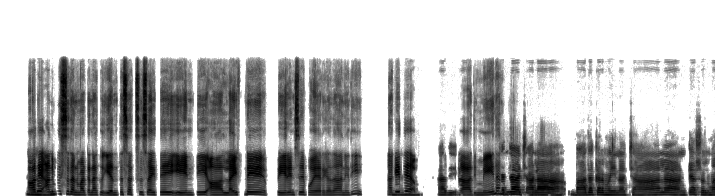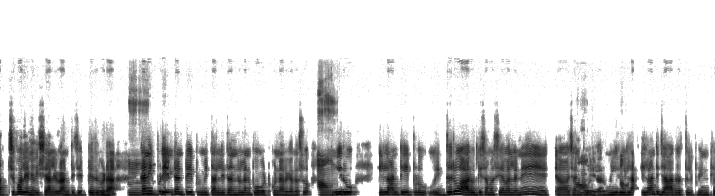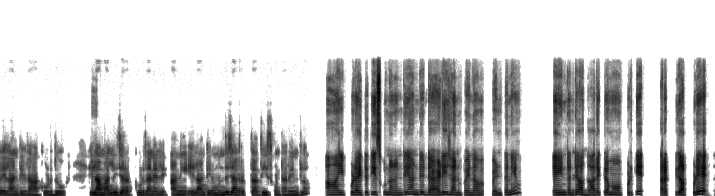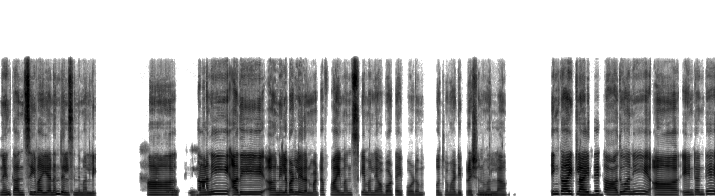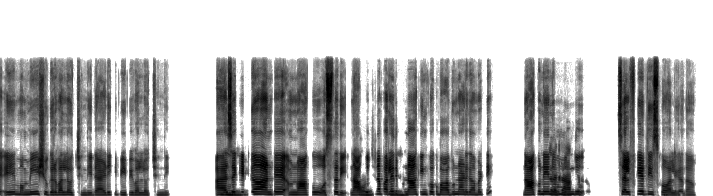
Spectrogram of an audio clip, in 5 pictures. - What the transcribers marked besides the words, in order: in English: "సక్సెస్"; in English: "లైఫ్‌నే"; in English: "మెయిన్"; in English: "సో"; in English: "డ్యాడీ"; in English: "కరెక్ట్‌గా"; in English: "కన్సీవ్"; in English: "ఫైవ్"; in English: "అబార్ట్"; in English: "డిప్రెషన్"; tapping; in English: "మమ్మీ షుగర్"; in English: "డ్యాడీకి బీపీ"; in English: "యాస్ ఏ కిడ్‌గా"; in English: "సెల్ఫ్ కేర్"; other noise
- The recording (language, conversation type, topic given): Telugu, podcast, మీ జీవితంలో ఎదురైన ఒక ముఖ్యమైన విఫలత గురించి చెబుతారా?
